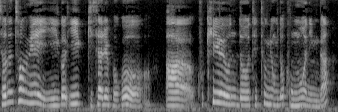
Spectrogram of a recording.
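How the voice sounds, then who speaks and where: At a very slow pace, a woman speaks in a medium pitch. Her tone is calm. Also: ordinary pitch variation. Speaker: YouTuber presenting books. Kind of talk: book talk to camera. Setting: filming a video. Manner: slow, calm speech; stiff, like reading a newspaper.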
